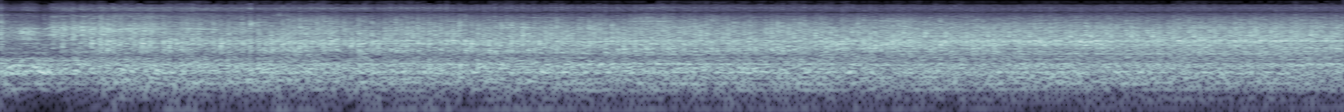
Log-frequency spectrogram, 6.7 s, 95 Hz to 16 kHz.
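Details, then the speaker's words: Ex-French Army Peugeot P4 (shares parts with the military Mercedes G-Wagon) diesel, started in neutral after preheating, first start in probably 10 years: it catches straight away and settles into an even diesel clatter with no misses or knocks. A healthy start and idle. "again so there we go I didn't have to do anything started first time after probably 10 years so that's fantastic"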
